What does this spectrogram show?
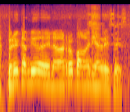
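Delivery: hablar aguantando la risa, rápido; laughing through a quick joking admission; entre risas. Real, not acted. Broma con risas compartidas. (entre risas, rápido)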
